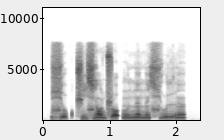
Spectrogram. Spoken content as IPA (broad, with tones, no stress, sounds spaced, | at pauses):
ʑ o̰˥˨ p t͡ʃ i˥˨ ʑ ɔ̃˥˨ ɖ͡ʐ ɔ˧ ʔ ũ˧ n ə̃˥˨ n ə̃˧ ɕ u˩˥ r ə̃˧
